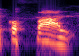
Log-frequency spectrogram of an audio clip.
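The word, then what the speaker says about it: Coufal: points at the start is vladimir koffal vladimir koffal that's how we pronounce him he's done it in fpl as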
